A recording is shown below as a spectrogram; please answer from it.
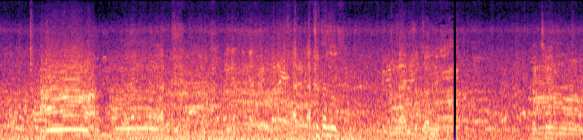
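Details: Lowing cattle at a rainy Eid-day cattle market in Manikganj, Bangladesh, where a Sahiwal bull is bought; a few drawn-out harmonic moos come early and near the end over market chatter and passing vehicle rumble.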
